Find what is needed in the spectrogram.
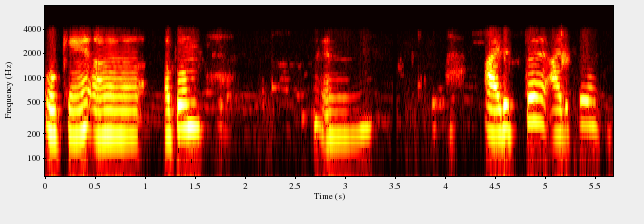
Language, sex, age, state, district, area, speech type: Malayalam, female, 18-30, Kerala, Pathanamthitta, rural, conversation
